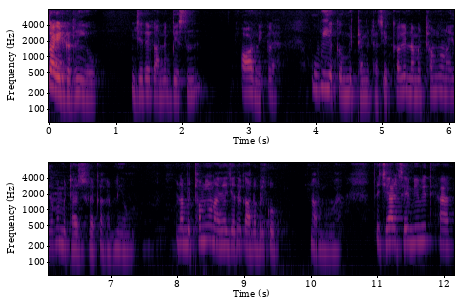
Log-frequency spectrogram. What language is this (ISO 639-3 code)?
doi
